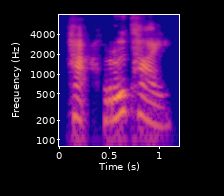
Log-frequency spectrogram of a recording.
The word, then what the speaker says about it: หฤทัย: หอ ห*บ นะ คะ อ่าน ออก เสียง แบบ เรียง พยางค์ เลย นะ คะ เช่น หฤทัย หฤทัย ไหม คะ หา ฤทัย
